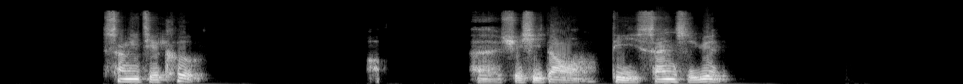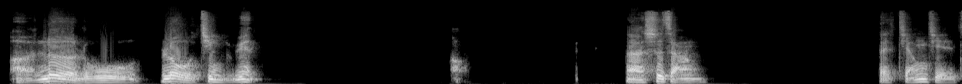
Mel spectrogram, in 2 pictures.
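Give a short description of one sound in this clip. A middle-aged man reads out calmly and slowly into a close microphone, with long pauses.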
